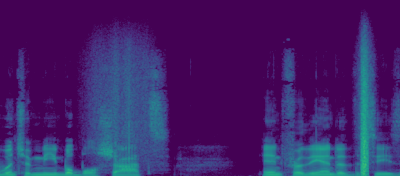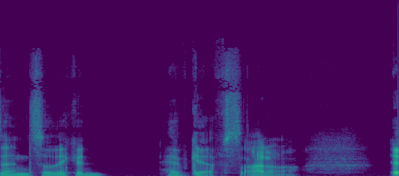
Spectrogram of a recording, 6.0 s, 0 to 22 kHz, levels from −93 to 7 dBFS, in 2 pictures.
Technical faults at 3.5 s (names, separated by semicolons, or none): none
